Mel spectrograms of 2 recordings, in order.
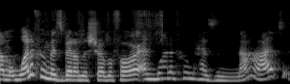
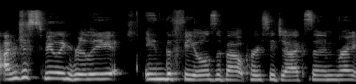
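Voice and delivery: ordinary talk

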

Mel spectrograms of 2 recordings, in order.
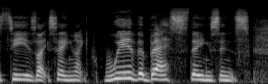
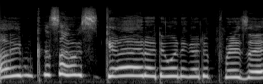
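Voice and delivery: very high, sobbing, scared, tearful crying voice; 9 semitones higher than usual. Retelling a video in which someone cried about going to prison: imitating someone crying.

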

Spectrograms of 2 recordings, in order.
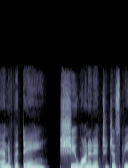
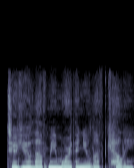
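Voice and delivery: airheaded, sugary, cutesy put-on high voice; 6 semitones higher than usual. Retelling a recorded phone call from custody, in a ditzy, cutesy put-on voice. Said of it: "That was my best impression of her ... that very ditzy, really cutesy voice".

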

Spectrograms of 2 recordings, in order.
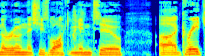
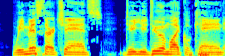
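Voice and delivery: normal talking voice

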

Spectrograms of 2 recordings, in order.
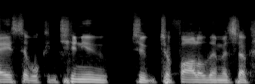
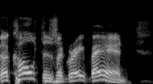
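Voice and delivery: high, giggly delivery, giggles mixed in; 6 semitones higher than usual. Showing how to do an impression of his own voice, giggling. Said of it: "you gotta throw a giggle in there".

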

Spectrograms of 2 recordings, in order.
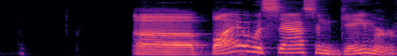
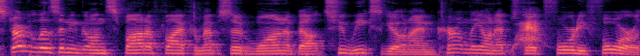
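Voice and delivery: ordinary delivery

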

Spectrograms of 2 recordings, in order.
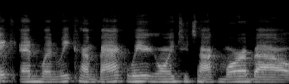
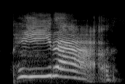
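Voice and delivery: very high, swooning, stretched-out, drawn-out calling voice; 3 dB louder than usual. Imitating a movie heroine calling out a name: Katniss Everdeen calling Peeta. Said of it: "that was Katniss Everdeen's love entrance".

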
